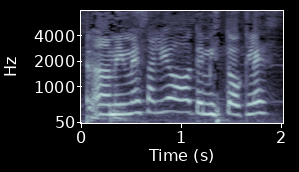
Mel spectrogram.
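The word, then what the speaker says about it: Temístocles: No, eso no es difícil, mira, Temistocles.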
